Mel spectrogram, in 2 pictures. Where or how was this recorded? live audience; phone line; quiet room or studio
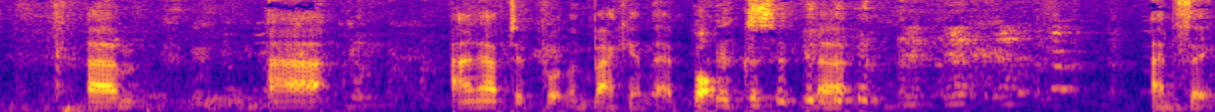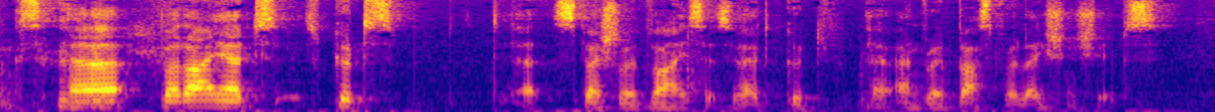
live audience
